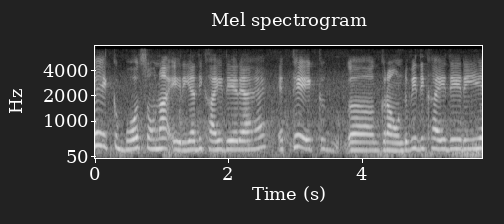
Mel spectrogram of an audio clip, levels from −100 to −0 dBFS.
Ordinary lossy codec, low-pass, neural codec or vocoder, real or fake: none; 7.2 kHz; none; real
